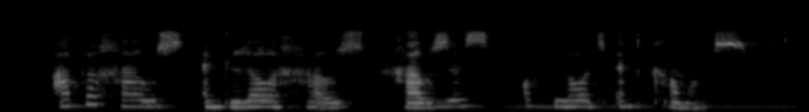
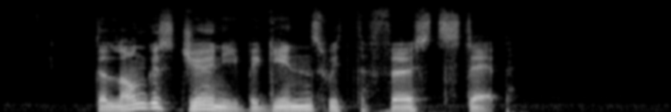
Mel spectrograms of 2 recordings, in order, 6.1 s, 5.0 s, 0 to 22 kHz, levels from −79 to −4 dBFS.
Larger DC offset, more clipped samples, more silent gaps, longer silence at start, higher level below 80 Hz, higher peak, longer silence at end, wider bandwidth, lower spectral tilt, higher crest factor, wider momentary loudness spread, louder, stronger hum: neither; neither; neither; second, 0.4 s vs 0.75 s; second, under -90 dBFS vs -54 dBFS; second, -28 dBFS vs -10 dBFS; second, 0.4 s vs 1.35 s; second, 7.2 kHz vs 15.5 kHz; second, -1.5 dB/octave vs -5.5 dB/octave; about the same, 22 dB vs 18 dB; about the same, 11 LU vs 9 LU; second, -48 LUFS vs -27 LUFS; neither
